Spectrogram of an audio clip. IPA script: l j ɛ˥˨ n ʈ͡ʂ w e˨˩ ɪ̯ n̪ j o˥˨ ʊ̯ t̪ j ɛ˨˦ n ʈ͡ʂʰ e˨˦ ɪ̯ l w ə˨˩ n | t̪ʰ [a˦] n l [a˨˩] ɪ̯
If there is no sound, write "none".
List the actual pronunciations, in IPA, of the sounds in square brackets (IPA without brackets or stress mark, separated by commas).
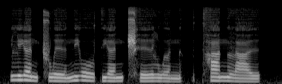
a˦, a˨˩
